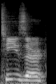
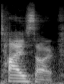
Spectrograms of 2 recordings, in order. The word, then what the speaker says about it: Caesar: the game is named Project Teaser or if you pronounce it correct, Project Taisar.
